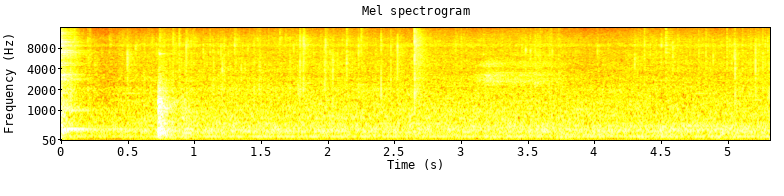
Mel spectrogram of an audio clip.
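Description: Sesame oil sizzling steadily in an iron kadai as diced elephant foot yam, onion and garlic fry, with a couple of light clicks.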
